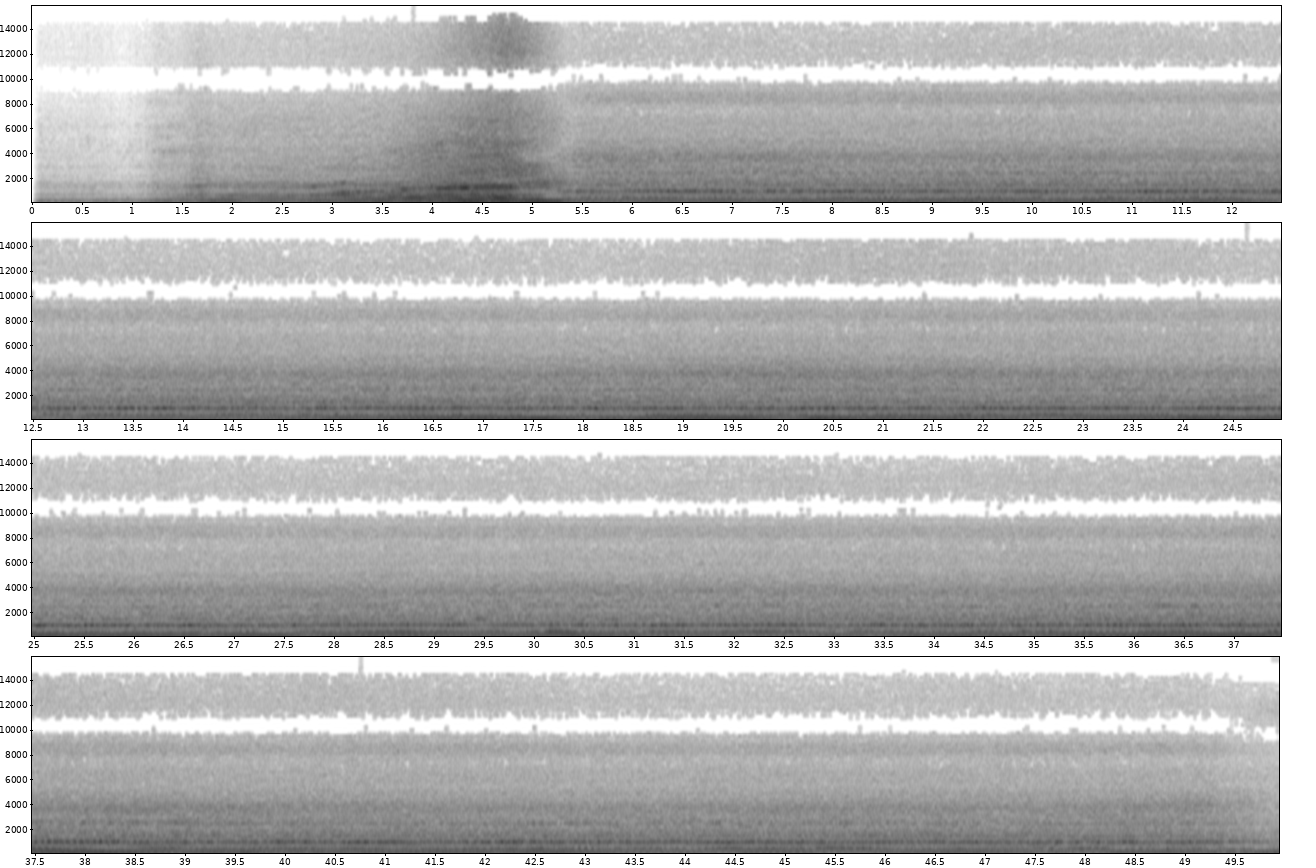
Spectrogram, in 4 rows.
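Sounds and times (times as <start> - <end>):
small engine revving and idling: 0.0 - 49.9.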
